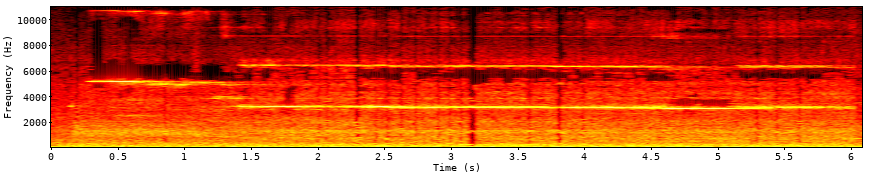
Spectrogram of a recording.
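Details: 2011 Chevy Camaro back about 5,000 miles after a brake replacement on all wheels: a piercing high squeal rides over road rumble as the car rolls, traced to a stone trapped in the disc brake.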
